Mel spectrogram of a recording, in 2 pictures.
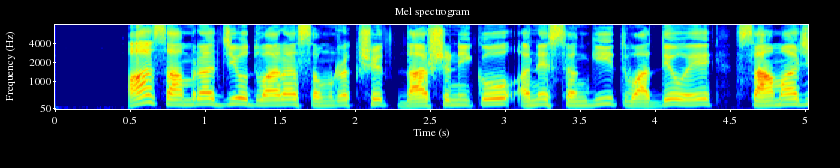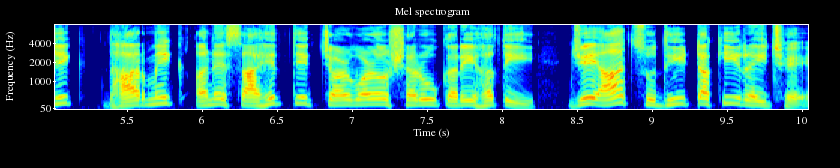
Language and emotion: Gujarati, neutral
